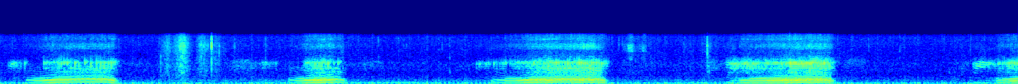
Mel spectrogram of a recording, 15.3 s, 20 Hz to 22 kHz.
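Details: Adult man (father) recorded snoring in sleep at 3 a.m.: deep, rumbling snores on each in-breath, about four over fifteen seconds, with steady breathing noise between.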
